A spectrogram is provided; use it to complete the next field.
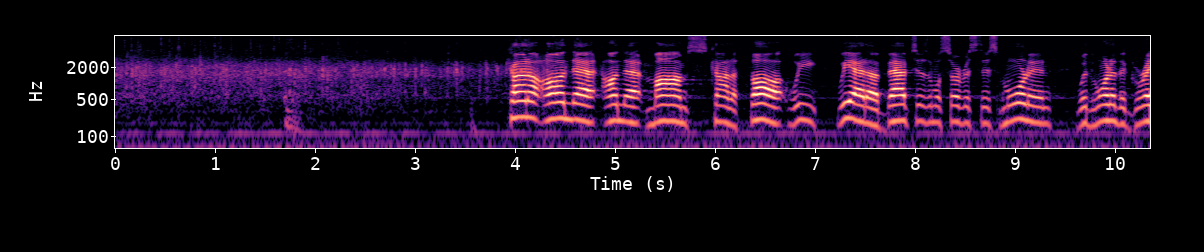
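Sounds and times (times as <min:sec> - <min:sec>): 
audience applause: 0:00.0 - 0:04.0
speech: 0:03.9 - 0:10.3.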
